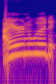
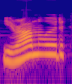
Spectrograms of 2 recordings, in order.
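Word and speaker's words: Yronwood: you can pronounce it Iran would you can pronounce it irin would it doesn't matter it's pronounced differently from different audiobooks and depending on who you talk to there is no one right way you can argue your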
